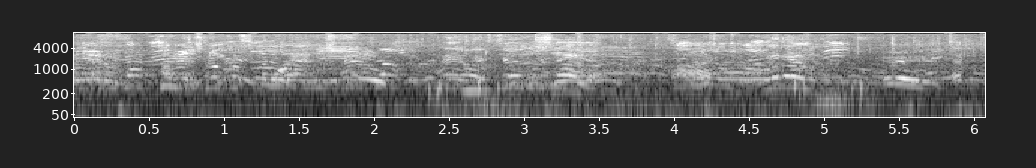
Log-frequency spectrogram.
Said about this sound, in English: Great crowd on hand here at McFarland Field. Yeah, I like the way the parents are actually kind of lining the left field line there. Everybody's on the fence. We do have some bleachers on the first base side that have a lot of people on them.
